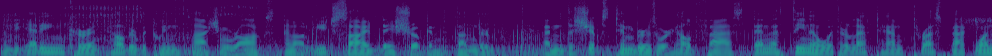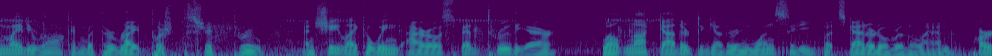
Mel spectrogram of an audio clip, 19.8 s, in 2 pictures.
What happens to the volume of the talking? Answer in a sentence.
The loudness of the talking stays about the same.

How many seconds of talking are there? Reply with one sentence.
The talking can be heard for 20 seconds in total.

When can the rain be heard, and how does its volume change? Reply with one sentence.
The rain can't be heard in this clip.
